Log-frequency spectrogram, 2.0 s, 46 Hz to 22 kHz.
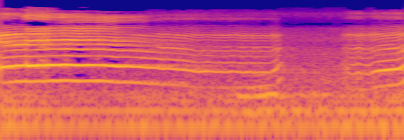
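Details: Newborn about 15 minutes old gives a high, strained wail that falls in pitch and then rises into a fresh cry; vigorous newborn cry.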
